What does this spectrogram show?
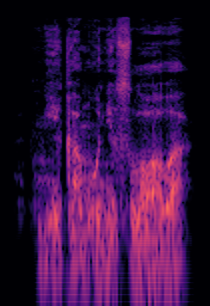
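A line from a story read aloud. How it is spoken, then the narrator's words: Whisper. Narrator (Russian): прошептал Бруно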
